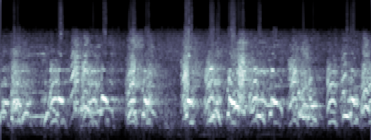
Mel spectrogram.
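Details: Hunting dogs pursuing a wild boar, several voices yelping and baying over one another in dense, arching bursts that rise and fall, with barely a pause between overlapping calls.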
